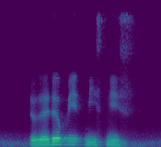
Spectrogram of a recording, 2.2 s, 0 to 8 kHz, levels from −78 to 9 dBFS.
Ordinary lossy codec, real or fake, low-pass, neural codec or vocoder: none; fake; 7.2 kHz; codec, 24 kHz, 0.9 kbps, WavTokenizer, large speech release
